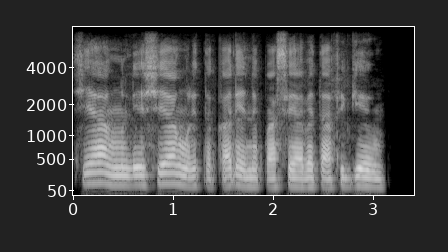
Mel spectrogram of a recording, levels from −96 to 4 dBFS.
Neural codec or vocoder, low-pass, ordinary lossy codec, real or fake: none; 7.2 kHz; none; real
